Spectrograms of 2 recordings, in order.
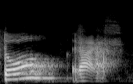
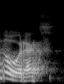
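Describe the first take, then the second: First: "Tórax" in two beats, tó, rax, with a gap; syllable by syllable. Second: Said in the usual way. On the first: Shown as a demonstration. Teacher dividing a word for students, "Tórax" syllable by syllable. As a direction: pull "Tórax" apart into tó... rax. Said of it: "obtenemos dos sílabas". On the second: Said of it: "si la separamos en sílabas".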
